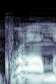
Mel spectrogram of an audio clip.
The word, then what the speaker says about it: Grom: I got to ask you something about this, because, you know, do you pronounce it Grom when it's G-R-O-M? Is that what it is?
